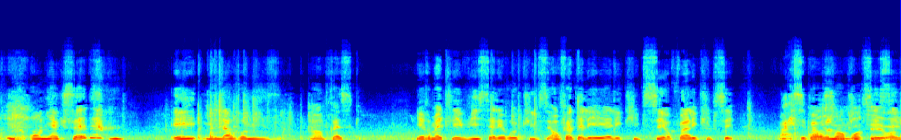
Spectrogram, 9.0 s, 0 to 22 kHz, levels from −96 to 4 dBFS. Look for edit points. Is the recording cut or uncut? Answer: uncut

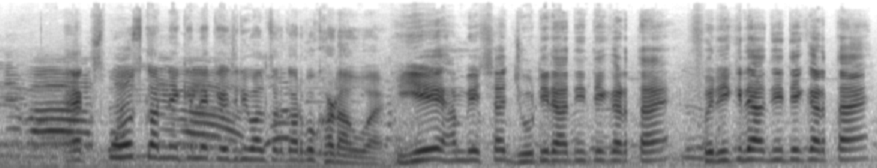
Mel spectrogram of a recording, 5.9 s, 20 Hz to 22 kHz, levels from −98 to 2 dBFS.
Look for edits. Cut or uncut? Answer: cut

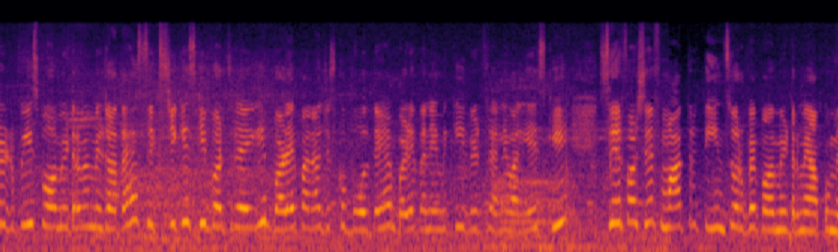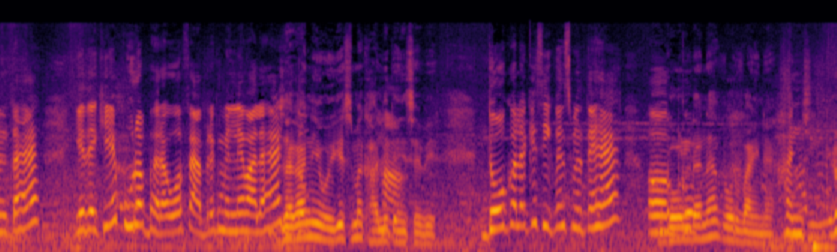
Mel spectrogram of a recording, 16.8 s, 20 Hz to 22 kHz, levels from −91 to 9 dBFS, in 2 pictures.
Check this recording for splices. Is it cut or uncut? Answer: uncut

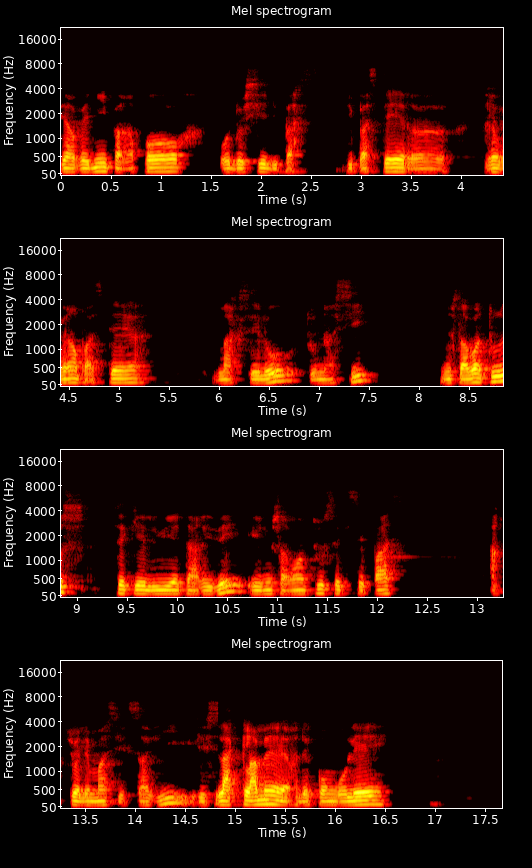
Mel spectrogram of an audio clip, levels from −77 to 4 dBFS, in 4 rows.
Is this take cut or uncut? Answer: cut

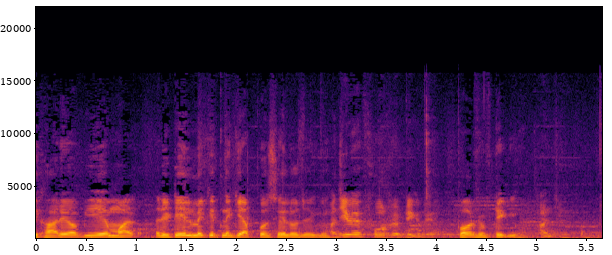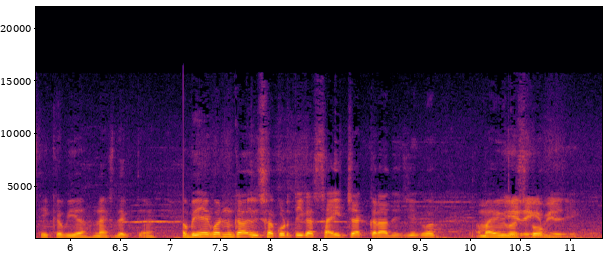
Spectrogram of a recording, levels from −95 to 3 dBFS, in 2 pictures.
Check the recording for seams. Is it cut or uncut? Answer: cut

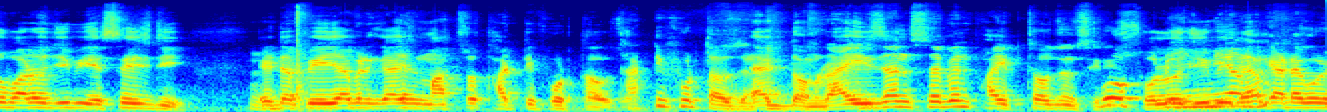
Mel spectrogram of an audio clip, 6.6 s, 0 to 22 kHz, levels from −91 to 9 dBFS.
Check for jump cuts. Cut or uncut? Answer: uncut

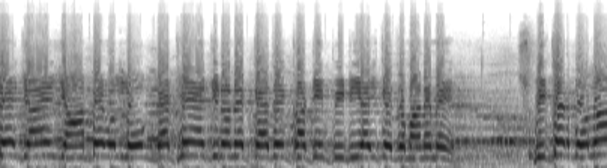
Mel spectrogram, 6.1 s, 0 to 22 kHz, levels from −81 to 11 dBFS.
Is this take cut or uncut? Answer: uncut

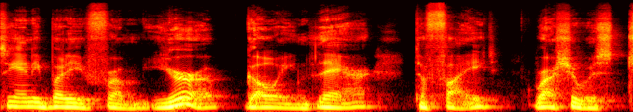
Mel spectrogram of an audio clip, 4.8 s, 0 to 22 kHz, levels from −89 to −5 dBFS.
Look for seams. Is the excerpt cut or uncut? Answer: cut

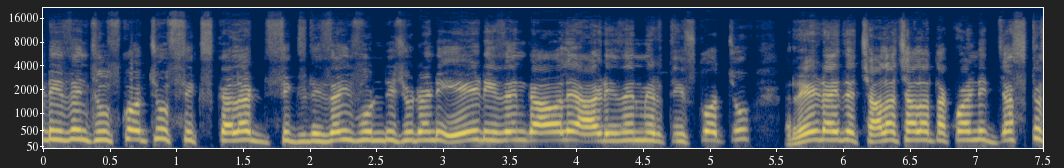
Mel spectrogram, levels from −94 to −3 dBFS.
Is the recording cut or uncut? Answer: uncut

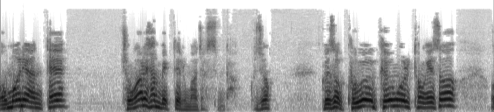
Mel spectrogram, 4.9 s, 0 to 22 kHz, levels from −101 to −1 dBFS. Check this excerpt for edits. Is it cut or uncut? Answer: uncut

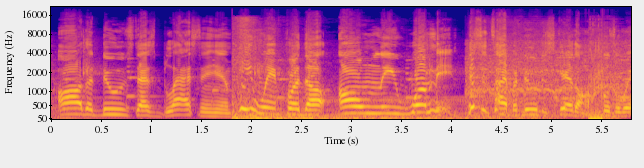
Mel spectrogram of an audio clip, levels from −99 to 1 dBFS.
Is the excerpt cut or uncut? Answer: uncut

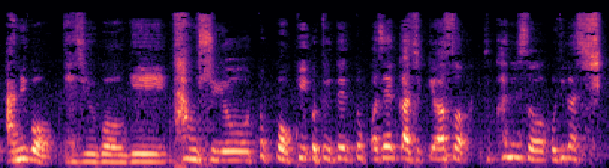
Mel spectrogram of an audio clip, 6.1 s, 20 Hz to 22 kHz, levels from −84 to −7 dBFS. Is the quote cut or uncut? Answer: cut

